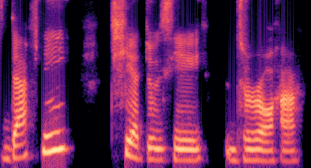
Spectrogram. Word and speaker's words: Daphne Chiodozie Duruoha: so people hear it correctly in case i butchered it yeah it's daphne chia doozy draw here now you're part of this series you were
